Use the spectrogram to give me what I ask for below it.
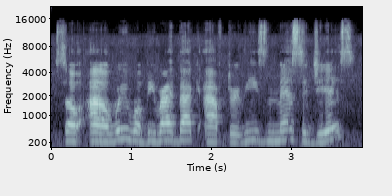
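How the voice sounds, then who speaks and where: A woman's voice: fairly high pitch, fairly even intonation, slow, fairly bright tone, slight background noise. A woman radio host with a twangy West Texas drawl, chatting casually and giggling often. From West Texas, United States. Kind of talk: casual interview chat.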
